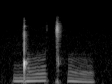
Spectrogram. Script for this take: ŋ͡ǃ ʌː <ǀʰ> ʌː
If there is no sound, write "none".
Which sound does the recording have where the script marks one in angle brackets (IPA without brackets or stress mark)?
ǀʰ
